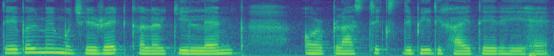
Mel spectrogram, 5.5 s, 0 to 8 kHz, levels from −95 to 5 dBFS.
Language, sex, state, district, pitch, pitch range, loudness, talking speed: Hindi, female, Arunachal Pradesh, Papum Pare, 160 Hz, 150-180 Hz, -15 LUFS, 150 wpm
